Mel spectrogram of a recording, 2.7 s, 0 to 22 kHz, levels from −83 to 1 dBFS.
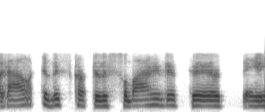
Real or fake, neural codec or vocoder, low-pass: fake; codec, 16 kHz, 0.5 kbps, FreqCodec, larger model; 3.6 kHz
